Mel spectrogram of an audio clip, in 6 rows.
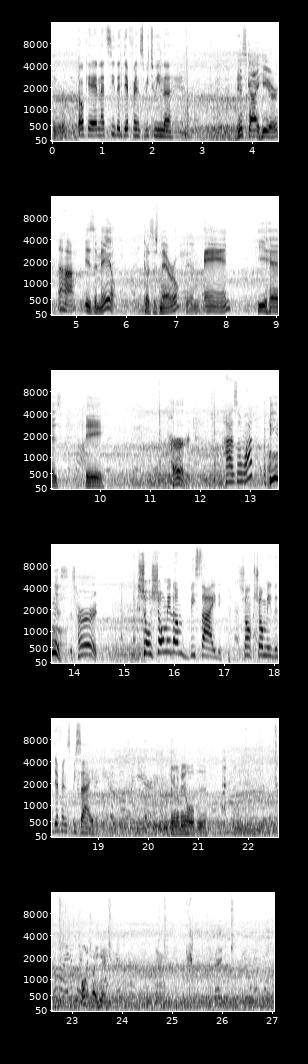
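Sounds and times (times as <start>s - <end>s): people talking: 0.0s - 2.7s, 3.7s - 5.8s, 6.4s - 10.1s, 12.5s - 14.5s, 15.3s - 27.0s
low outdoor background noise: 0.0s - 27.0s.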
